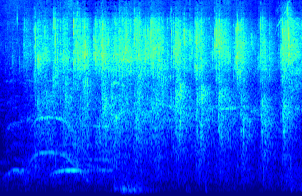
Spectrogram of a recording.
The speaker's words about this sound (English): This church has perfected the golf clap. I mean, it's like it's solid. It's just like, wow, great job.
